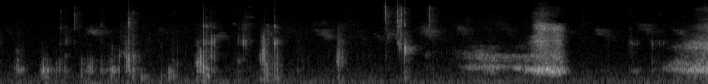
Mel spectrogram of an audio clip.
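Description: Close-miked wet, sticky chewing and mouth clicks of someone eating thick chocolate spread from a spoon, with two longer, louder wet mouthfuls about three and a half seconds in and near the end.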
